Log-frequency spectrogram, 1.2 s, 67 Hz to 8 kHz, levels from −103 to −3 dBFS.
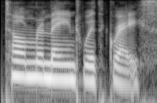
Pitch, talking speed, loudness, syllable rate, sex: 200 Hz, 205 wpm, -16 LUFS, 6.1 syllables/s, female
